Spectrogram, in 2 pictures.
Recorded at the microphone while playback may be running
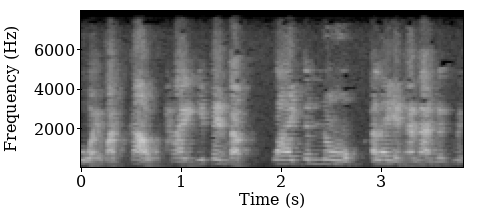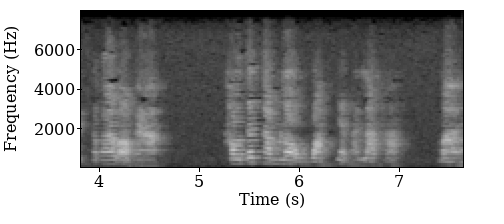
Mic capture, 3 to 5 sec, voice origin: echo only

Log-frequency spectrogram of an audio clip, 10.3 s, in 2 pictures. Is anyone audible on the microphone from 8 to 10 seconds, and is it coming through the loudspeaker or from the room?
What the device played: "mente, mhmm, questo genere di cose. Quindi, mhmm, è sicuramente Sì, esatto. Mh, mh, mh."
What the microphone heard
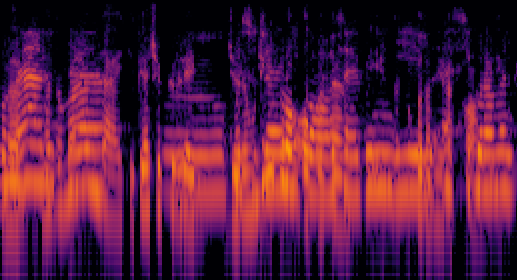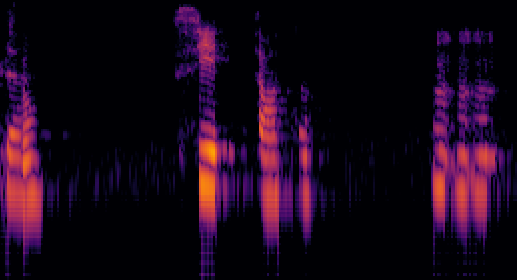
echo only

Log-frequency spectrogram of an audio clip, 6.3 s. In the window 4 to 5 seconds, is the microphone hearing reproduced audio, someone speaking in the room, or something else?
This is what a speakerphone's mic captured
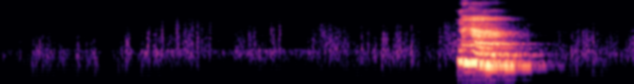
user only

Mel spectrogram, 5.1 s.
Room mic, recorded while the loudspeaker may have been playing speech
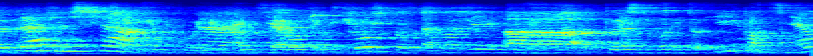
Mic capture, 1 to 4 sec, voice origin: echo only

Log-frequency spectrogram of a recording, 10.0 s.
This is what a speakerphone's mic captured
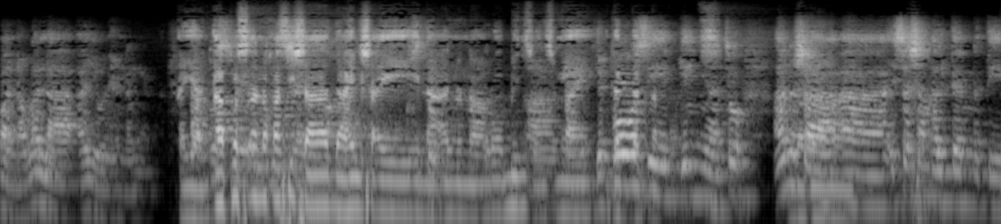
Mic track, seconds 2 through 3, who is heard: both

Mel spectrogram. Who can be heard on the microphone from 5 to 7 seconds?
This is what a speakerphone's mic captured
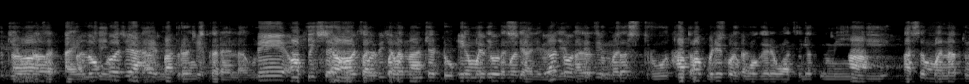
echo only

